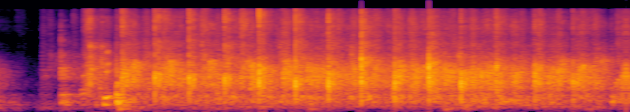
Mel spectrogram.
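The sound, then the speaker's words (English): A crowd bursts into applause after a short moment of silence, many hands clapping in a dense, steady patter that stays fairly loud and even to the end. “I was going to say keep your applause to the end.”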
